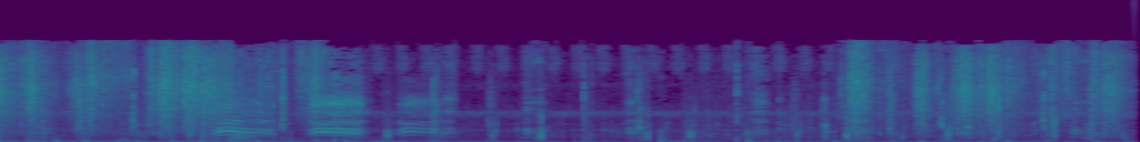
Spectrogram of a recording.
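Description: Footsteps crunch quickly over dry leaves and twigs.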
